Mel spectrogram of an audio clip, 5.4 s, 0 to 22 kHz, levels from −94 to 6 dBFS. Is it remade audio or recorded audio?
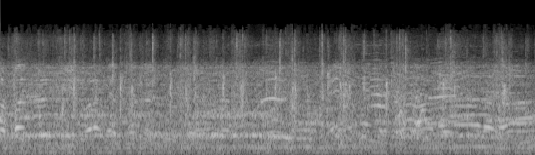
recorded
